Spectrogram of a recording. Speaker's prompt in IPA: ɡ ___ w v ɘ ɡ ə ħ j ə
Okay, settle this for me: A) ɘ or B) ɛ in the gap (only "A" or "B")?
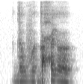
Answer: B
